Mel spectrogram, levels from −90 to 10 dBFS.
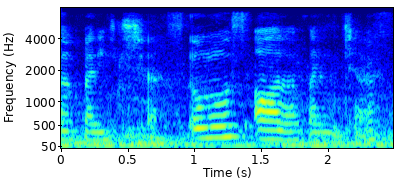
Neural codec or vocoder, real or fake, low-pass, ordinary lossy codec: codec, 16 kHz, 4 kbps, X-Codec, HuBERT features, trained on general audio; fake; 7.2 kHz; none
